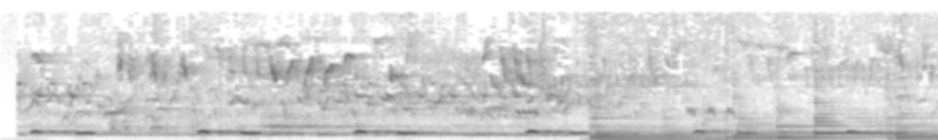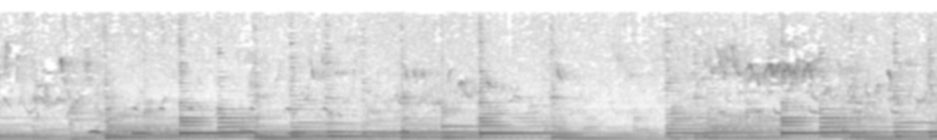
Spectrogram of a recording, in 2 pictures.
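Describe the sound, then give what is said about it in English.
A British migratory bird's spring call, heard on its northern migration in spring, repeats in short, clear notes over a soft outdoor backdrop, then a full musical accompaniment with steady bass comes in and carries on beneath the calls. “An iconic British bird that arrives in its northern migration in spring and heads south again after breeding.”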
